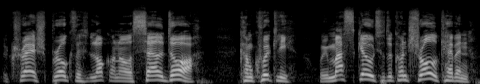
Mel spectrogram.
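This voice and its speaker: An actor playing a gallant, fatalistic prince ally in a stagey 1930s space radio serial style. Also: male voice, high voice, normal speed, pushed and bright, no echo. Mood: urgent, hearty.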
